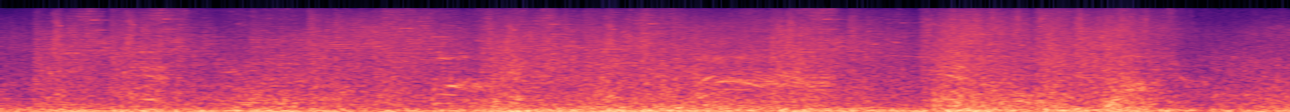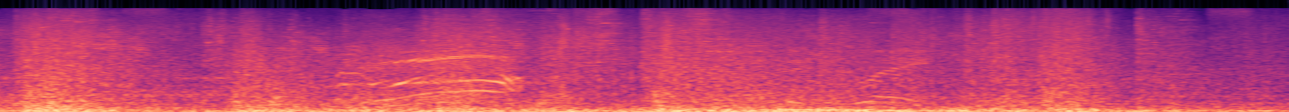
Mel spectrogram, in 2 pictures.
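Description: Magic spells crackle and whoosh in a fast, noisy fight.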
